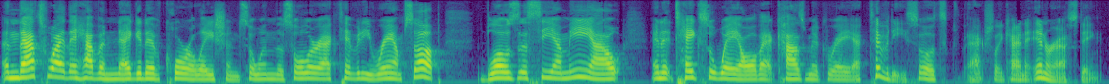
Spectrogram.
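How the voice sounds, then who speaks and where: A woman's voice: mid-range voice, brisk, no echo, clean studio sound. A woman hosting a talk show, explaining science in a chatty, informal way and checking in with her listener.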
